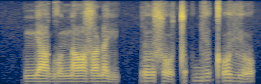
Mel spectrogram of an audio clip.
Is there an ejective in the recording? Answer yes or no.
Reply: yes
